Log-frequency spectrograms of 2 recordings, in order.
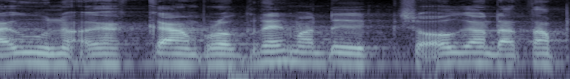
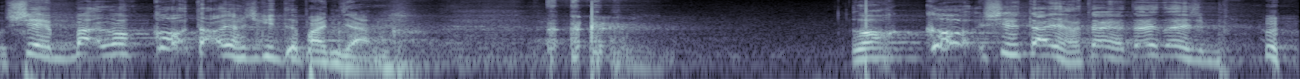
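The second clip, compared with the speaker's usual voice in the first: higher, louder, hurried begging; pleading smoker; 6 semitones higher, 5 dB louder than usual. Retold or imitated. Smoker begging the Syekh to skip the advice, loud and high. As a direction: beg him not to start the lecture.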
